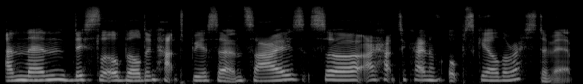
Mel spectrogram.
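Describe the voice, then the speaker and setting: A woman's voice: mid-range voice, normal speed, a bit bright, dry recording, studio quality. A woman streaming a building game, chatting casually and rambling with lots of restarts, her nose congested and a slight cough in her voice. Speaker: Minecraft streamer. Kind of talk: casual live-stream commentary while building.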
